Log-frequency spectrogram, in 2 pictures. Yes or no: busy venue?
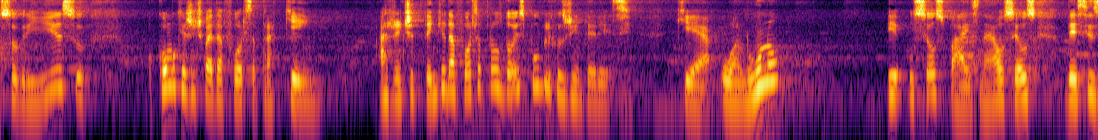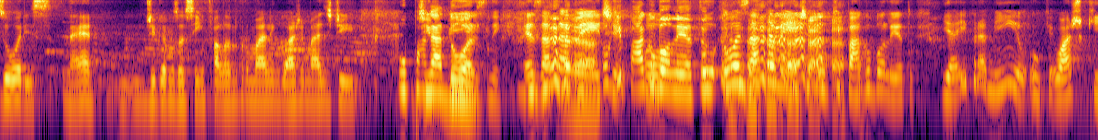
yes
